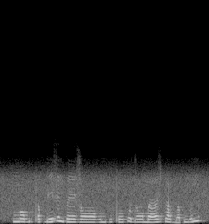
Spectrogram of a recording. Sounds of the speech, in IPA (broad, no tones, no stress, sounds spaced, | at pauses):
ŋ ɔ b u pʼ ɐ p d e z ɛ n p ɛː z ɔː v o m p u pʼ o p o d ɔː m ɐː z p e lˠ b ɐ p ŋ ʊ n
